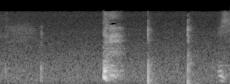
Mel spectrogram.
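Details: Person with real hiccups while talking to camera: short, sharp, spaced vocal catches about every half second, one with a brief voiced burst: hiccups.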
